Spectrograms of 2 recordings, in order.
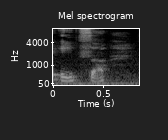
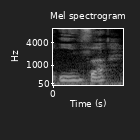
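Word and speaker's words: ezer: So, and the reason I say that a woman is an Etzah or Etzah, however you pronounce it, E-Z-E-R. I say Etzah. Some people say Etzah. I've heard several pronunciations.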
